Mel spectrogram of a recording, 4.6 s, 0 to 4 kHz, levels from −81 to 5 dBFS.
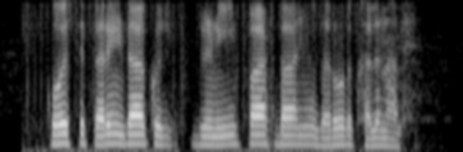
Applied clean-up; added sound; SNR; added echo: neural separator model SepFormer WHAM!.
